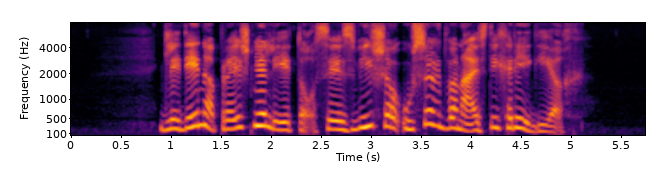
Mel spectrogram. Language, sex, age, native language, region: Slovenian, female, 60+, Slovenian, Central Slovenia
